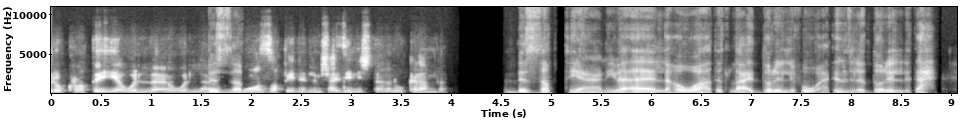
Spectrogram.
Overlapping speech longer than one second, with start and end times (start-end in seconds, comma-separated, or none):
none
